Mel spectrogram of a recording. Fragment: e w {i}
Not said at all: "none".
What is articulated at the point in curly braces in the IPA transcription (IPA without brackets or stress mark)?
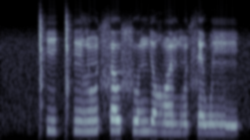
ĩ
